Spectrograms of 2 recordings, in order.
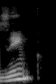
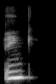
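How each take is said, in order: First: The word begins with a z sound. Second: The word begins with a th sound.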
